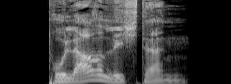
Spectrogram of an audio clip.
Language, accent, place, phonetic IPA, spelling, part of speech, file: German, Germany, Berlin, [poˈlaːɐ̯ˌlɪçtɐn], Polarlichtern, noun, De-Polarlichtern.ogg
- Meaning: dative plural of Polarlicht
